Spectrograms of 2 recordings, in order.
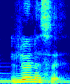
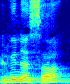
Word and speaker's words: Lughnasadh: Lugh à la base, et en irlandais, avec l'accent, ça se dit Lughnasadh. Et ça finit par transvaser avec les années, et maintenant, ça se prononce soit Lughnasadh, soit Lughnasadh.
